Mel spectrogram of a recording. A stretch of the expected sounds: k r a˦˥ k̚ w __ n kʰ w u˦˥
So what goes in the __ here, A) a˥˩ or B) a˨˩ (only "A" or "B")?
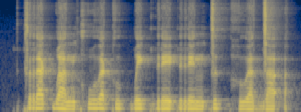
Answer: B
